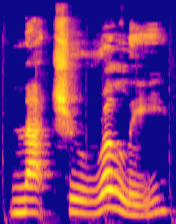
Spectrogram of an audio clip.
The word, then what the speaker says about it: naturally: the same with naturally most of my students will pronounce naturally with four syllables right but when a native speaker says this word out loud usually you'll only hear three syllables naturally naturally naturally so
